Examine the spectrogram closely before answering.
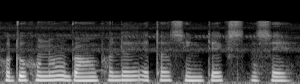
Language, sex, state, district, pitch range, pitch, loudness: Assamese, male, Assam, Sonitpur, 180-195 Hz, 190 Hz, -14 LUFS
